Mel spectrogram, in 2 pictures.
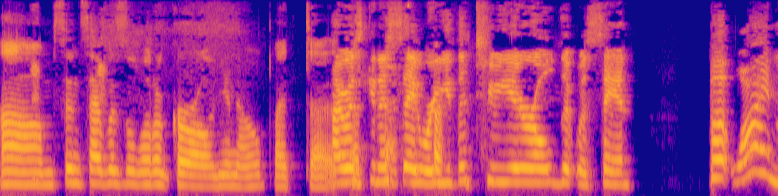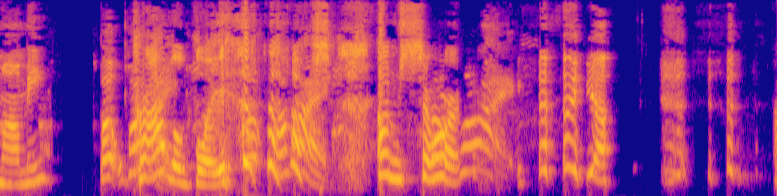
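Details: Adult women in conversation; normal voice.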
